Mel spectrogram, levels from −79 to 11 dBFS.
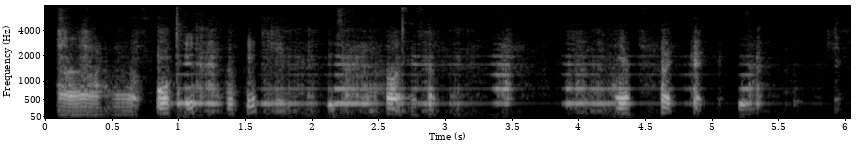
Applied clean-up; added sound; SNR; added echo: neural mask model RNNoise.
